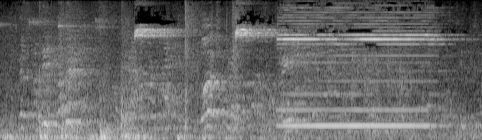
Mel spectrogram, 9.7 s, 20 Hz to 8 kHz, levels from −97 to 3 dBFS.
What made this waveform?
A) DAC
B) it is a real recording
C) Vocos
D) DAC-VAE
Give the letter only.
B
